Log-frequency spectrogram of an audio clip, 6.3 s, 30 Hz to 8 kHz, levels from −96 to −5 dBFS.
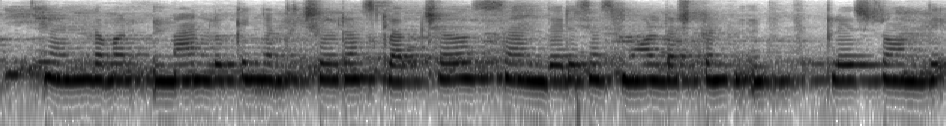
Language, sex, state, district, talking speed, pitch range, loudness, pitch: English, female, Chandigarh, Chandigarh, 135 wpm, 225-240 Hz, -12 LUFS, 235 Hz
